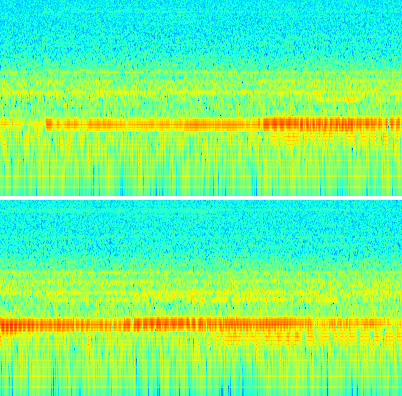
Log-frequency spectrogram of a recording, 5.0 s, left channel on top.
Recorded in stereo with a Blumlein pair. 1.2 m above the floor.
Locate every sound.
Only background noise.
